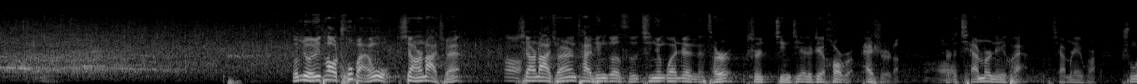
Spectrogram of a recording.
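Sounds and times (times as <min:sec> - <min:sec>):
audience applause: 0:00.0 - 0:05.8
speech: 0:02.9 - 0:11.3.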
